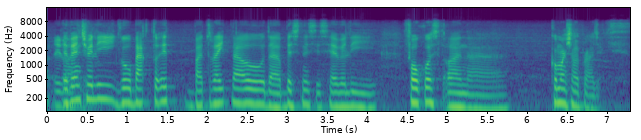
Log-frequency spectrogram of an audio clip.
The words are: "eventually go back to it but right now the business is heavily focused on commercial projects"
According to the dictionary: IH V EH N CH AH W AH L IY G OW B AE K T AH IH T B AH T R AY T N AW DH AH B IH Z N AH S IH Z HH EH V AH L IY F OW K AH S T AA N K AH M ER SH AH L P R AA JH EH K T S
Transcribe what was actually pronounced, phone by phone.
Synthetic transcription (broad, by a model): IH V EH N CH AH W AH L IY G OW B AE K T AH IH T B AH T R AY T N AW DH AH B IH S N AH S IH S HH EH V AH L IY F OW K AH S T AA N K AH M ER SH AH L P R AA JH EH K T S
